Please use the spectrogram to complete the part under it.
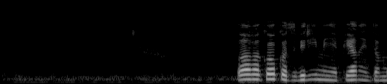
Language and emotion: Russian, neutral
